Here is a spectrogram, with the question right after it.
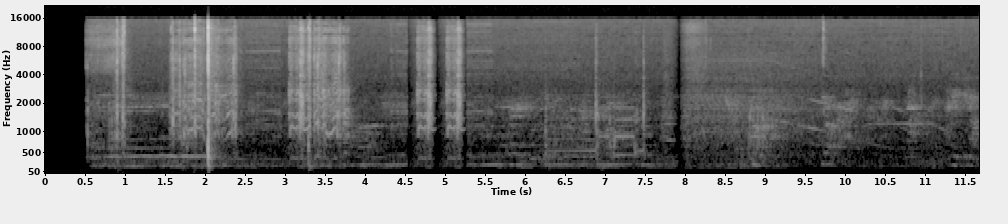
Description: it does this all the time. Its a weird raspy scratchy noise. It happens when I eject CDs and start the computer up.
